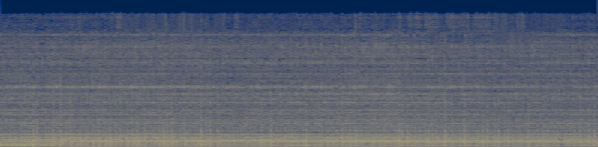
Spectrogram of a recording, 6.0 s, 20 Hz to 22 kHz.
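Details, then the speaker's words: HPI Savage 21 nitro RC monster truck, old and long unused, after needle leaning and further tuning: high, buzzy engine holds a steady pitch with no stumbling or surging; runs evenly, though still needs a good drive. "that's a quite a good result at least it runs right now ish needs a good drive"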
